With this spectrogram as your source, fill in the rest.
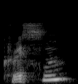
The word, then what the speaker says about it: christen: Similarly with words like christen and listen, where you don't pronounce the T. There's no T here, but in Christian, christlich, there is. So christen, taufen, no T, Christian pronounced with a T.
